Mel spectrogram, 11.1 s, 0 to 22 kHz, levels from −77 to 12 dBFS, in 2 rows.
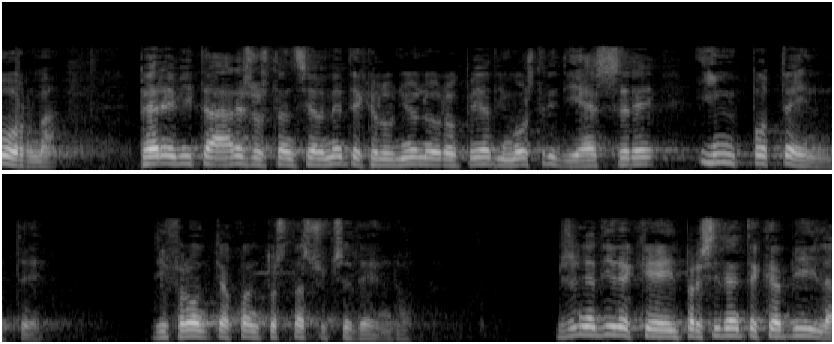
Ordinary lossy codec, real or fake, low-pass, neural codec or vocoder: none; fake; 7.2 kHz; vocoder, 22.05 kHz, 80 mel bands, Vocos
